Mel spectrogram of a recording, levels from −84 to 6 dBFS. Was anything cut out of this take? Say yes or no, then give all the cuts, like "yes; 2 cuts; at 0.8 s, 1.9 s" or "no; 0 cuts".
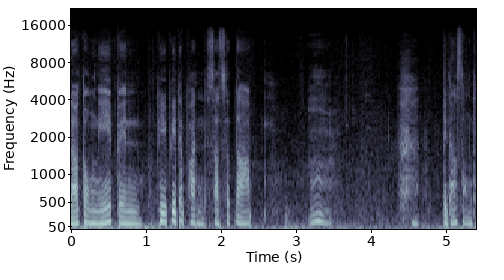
yes; 1 cut; at 1.0 s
